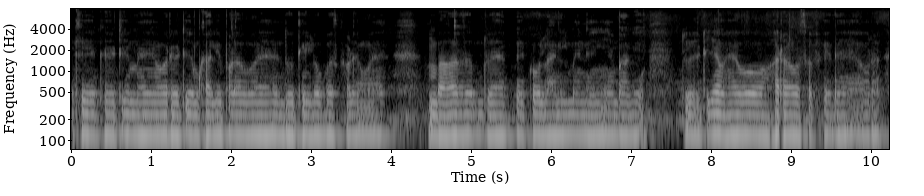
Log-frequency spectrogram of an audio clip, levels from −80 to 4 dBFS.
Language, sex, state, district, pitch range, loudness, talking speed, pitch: Hindi, male, Bihar, Jahanabad, 115-120 Hz, -34 LUFS, 190 wpm, 120 Hz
